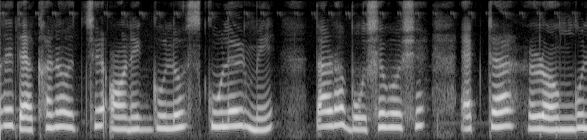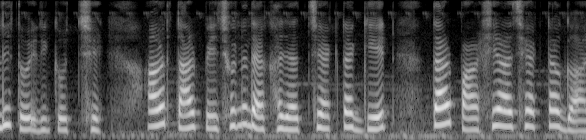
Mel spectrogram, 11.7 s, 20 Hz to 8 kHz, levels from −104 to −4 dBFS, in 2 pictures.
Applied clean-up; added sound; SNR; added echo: none; none; none; none.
